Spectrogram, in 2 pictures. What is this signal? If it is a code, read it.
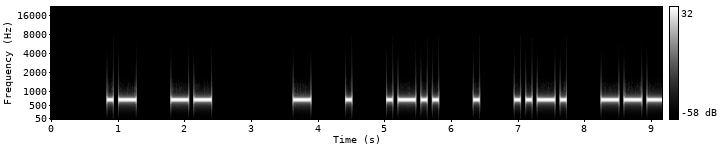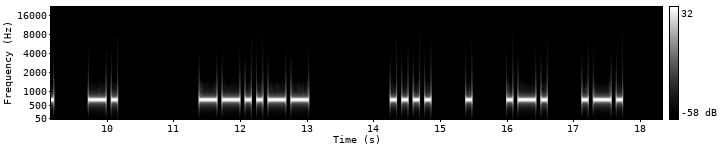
Morse code, heard as a keyed tone, about 14 wpm, spaced as for 9 wpm, 700 Hz. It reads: AM TELEFON, HERR
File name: Morsekurs / Witze / Witz 06 March 2018, 50 F70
